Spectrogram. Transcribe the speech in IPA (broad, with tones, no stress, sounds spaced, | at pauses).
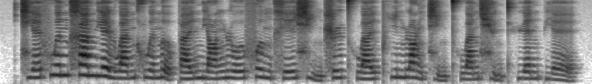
t͡ɕ j ɛ˧˥ f w ə˥ n x ä˥ n̪ j ɛ˥˩ ɻ w a˧˥ n x w ə˧˥ n ɤ̰˨˩ p a˧˥ ɪ̯ n̪ j ɑ˧˥ ŋ ɻ o˧˥ ʊ̯ f ɤ˥˩ ŋ x e˧˥ ɪ̯ ɕ ḭ˨˩ ŋ ʂ ɻ̩˥ t̪ʰ w a˧˥ ɪ̯ pʰ i˥ n ɻ ɑ˥˩ ŋ t͡ɕ ḭ˨˩ n t̪ʰ w a˧˥ n ɕ y̰˨˩ n t̪ʰ ɥ ɛ˥ n p j ɛ˥˩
